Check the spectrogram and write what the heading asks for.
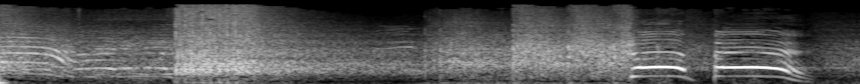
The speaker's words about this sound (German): Plötzlich Schüsse von irgendwoher aus dem Wald und niemand weiß so recht von wo.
